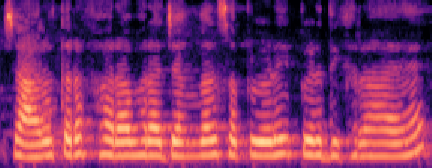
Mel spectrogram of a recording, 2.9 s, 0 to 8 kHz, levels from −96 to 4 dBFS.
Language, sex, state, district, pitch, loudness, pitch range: Hindi, female, Madhya Pradesh, Umaria, 245 Hz, -14 LUFS, 240-260 Hz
